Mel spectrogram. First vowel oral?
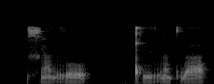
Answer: no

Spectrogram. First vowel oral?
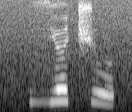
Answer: yes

